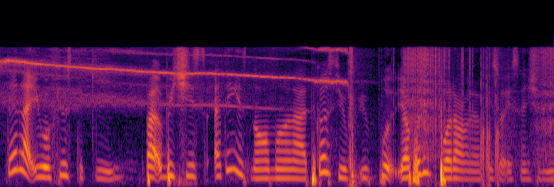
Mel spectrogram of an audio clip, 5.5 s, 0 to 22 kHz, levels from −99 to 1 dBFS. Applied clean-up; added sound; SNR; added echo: none; Fireworks; 12 dB; none.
